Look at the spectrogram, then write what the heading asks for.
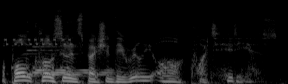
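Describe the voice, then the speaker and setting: A man's voice: mid-range voice, lively intonation, fairly quick, loud music behind the voice, natural voice. A man voicing a stern, proper, easily exasperated prosecutor in a live game fandub, speaking formally and precisely. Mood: dry, exasperated.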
